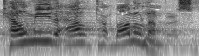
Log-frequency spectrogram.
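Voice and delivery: high, loud insistent demand; pushy demand. Retold or imitated. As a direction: get in his face for numbers. Ali's face up close demanding.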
